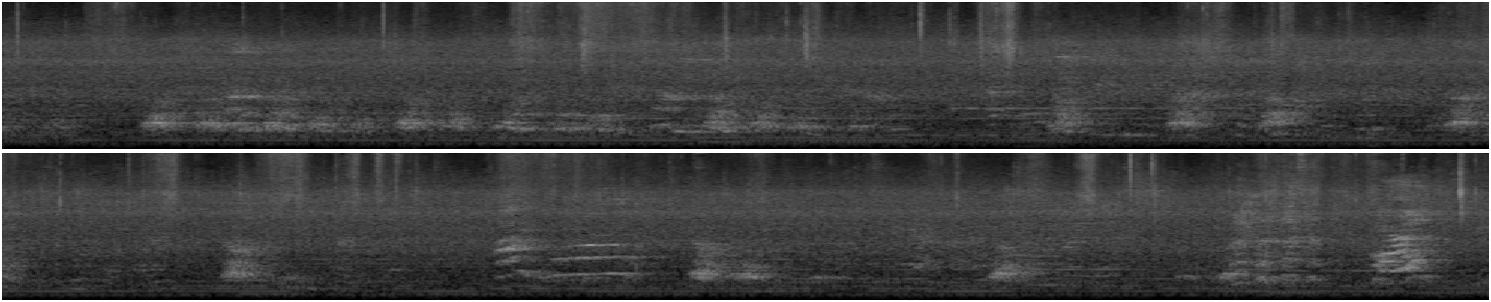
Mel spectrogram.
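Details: Adult shelter dog barking in a kennel before calming: many irregular barks and yips scattered throughout, some doubled, with a steady low hum underneath.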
